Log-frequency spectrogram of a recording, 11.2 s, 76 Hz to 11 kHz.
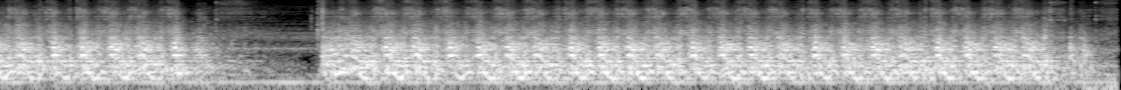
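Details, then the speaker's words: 1958 Ford 871 Powermaster Select-O-Speed tractor with fresh ignition parts: even cranking at about three and a half pulses a second that never catches, with a gas smell; a crank no-start, apparently from no spark in the ignition. "All right, so it's, again, still cranking. All right, so still nothing. So I guess it is now time to properly troubleshoot the ignition system and see where, you know, our gap is."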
